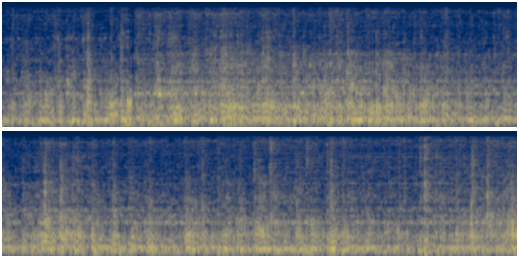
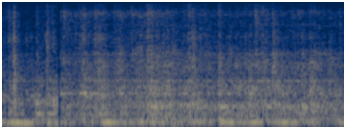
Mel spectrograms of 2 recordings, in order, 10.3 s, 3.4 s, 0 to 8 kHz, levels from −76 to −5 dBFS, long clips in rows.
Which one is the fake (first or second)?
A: first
